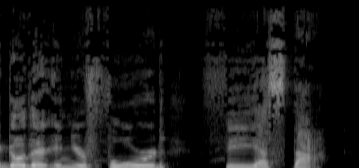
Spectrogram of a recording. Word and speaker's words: Fiesta: your Ford Fiesta right fee f-i Phi esta right there Fiesta which of course if you've ever seen the Ford Fiesta that is quite a little party on four wheels right that eye is making the long e sound right and then that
